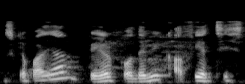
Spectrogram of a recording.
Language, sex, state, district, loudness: Hindi, male, Uttar Pradesh, Jyotiba Phule Nagar, -17 LUFS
